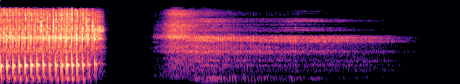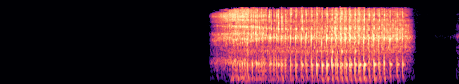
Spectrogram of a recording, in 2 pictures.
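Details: Simulated snoring by shut-down robots in the animated show PJ Masks: long, rough, rattling snores with a fading breathy exhale between them; cartoon imitation.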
